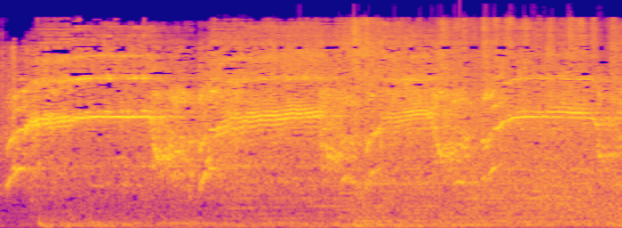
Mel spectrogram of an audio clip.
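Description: A woman screams loudly over and over, several long, high-pitched shrieks rising and falling in quick succession, close and piercing, with no talking.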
